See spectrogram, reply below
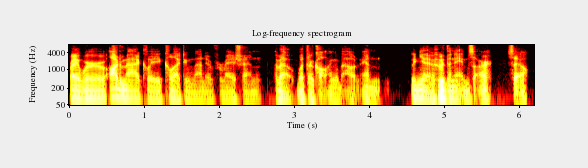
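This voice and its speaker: A restaurant tech founder guesting on a podcast talks casually and fairly quickly, his very deep, slightly bright voice keeping fairly even intonation. He explains steadily, makes small restarts, and tends to tack a questioning "right?" onto his points. Studio-quality audio without echo.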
